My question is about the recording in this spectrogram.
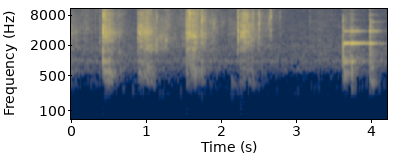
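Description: Kitchen utensils working against dishes: a run of short scraping strokes roughly every half second, then a single ringing clink near the end.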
